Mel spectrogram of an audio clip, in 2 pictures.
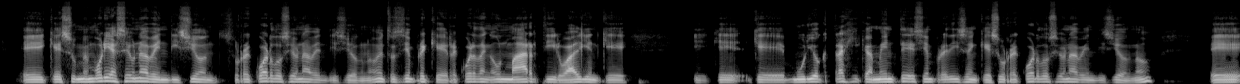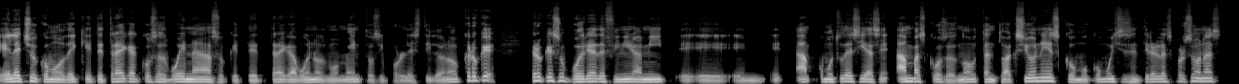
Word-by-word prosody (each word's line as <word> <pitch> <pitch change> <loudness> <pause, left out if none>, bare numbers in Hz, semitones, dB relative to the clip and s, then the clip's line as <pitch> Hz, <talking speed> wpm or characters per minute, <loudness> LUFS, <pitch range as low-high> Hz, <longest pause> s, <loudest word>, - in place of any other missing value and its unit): eh: 110 0 +1
"Que 120 -1 0
su 120 - +1
memoria 140 +5 +4
sea 145 +3 0
una 140 -1 +3
bendición, 110 -1 0
su 105 - -11
recuerdo 130 +4 0
sea 130 +1 -3
una 125 -1 0
bendición", 95 -2 -5
¿no? 115 +9 -1
Entonces, 120 -3 -3
siempre 130 -1 0
que 105 -1 -2
recuerdan 125 +1 -2
a - - -3
un 120 0 +2
mártir 115 0 +3
o 100 +1 +2
a - - +6
alguien 115 -3 +2
que, 100 -1 -4 0.6
y 95 -2 -12
que 105 -2 -4
que 105 -2 -1
murió 120 +4 +2
trágicamente 125 +2 +1
siempre 120 -3 -3
dicen: 115 -2 -1
"Que 105 0 -3
su 115 +3 -1
recuerdo 125 +3 -3
sea 125 +1 -5
una 125 -1 0
bendición", 100 -3 -5
¿no?, 125 +10 -2 0.6
eh, 110 +2 +2
el 125 +4 +6
hecho 140 +2 +4
como 120 -3 +2
de 115 0 +2
que 110 - -4
te 115 - -1
traiga 130 0 +1
cosas 120 -3 -2
buenas 115 -1 +3
o 105 - -7
que 95 - -7
te 100 0 -4
traiga 110 -1 -2
buenos 110 +1 +2
momentos 100 +1 -3
y - - -7
por 95 +3 -10
el 90 - -4
estilo, 95 +3 -5
¿no?, 120 +2 0
creo 185 0 +2
que 195 +2 +3 0.3
creo 170 +2 +3
que 170 - +2
eso 170 -1 +2
podría 130 +1 +3
definir 125 -1 +2
a 115 - +2
mí, 120 0 +4
eh 95 -1 -5
eh, - - -7
en 90 -1 -5
eh, - - -8
ah, - - +3
como 120 0 +1
tú 135 - -5
decías: 130 -4 +1
"En - - -4
ambas 135 -1 +4
cosas", 105 -6 -4
¿no?, 115 +4 +1
tanto 110 -1 -1
acciones 150 +7 +2
cómo 110 -3 -1
cómo 120 +3 -1
hice 120 -2 -5
sentir 110 +3 -3
a - - 0
las 125 -2 -2
personas, 145 0 -1
115 Hz, 215 wpm, -22 LUFS, 105-125 Hz, 0.6 s, a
